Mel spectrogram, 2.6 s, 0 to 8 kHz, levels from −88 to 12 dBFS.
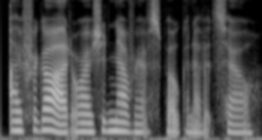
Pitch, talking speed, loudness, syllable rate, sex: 185 Hz, 250 wpm, -19 LUFS, 5.8 syllables/s, female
